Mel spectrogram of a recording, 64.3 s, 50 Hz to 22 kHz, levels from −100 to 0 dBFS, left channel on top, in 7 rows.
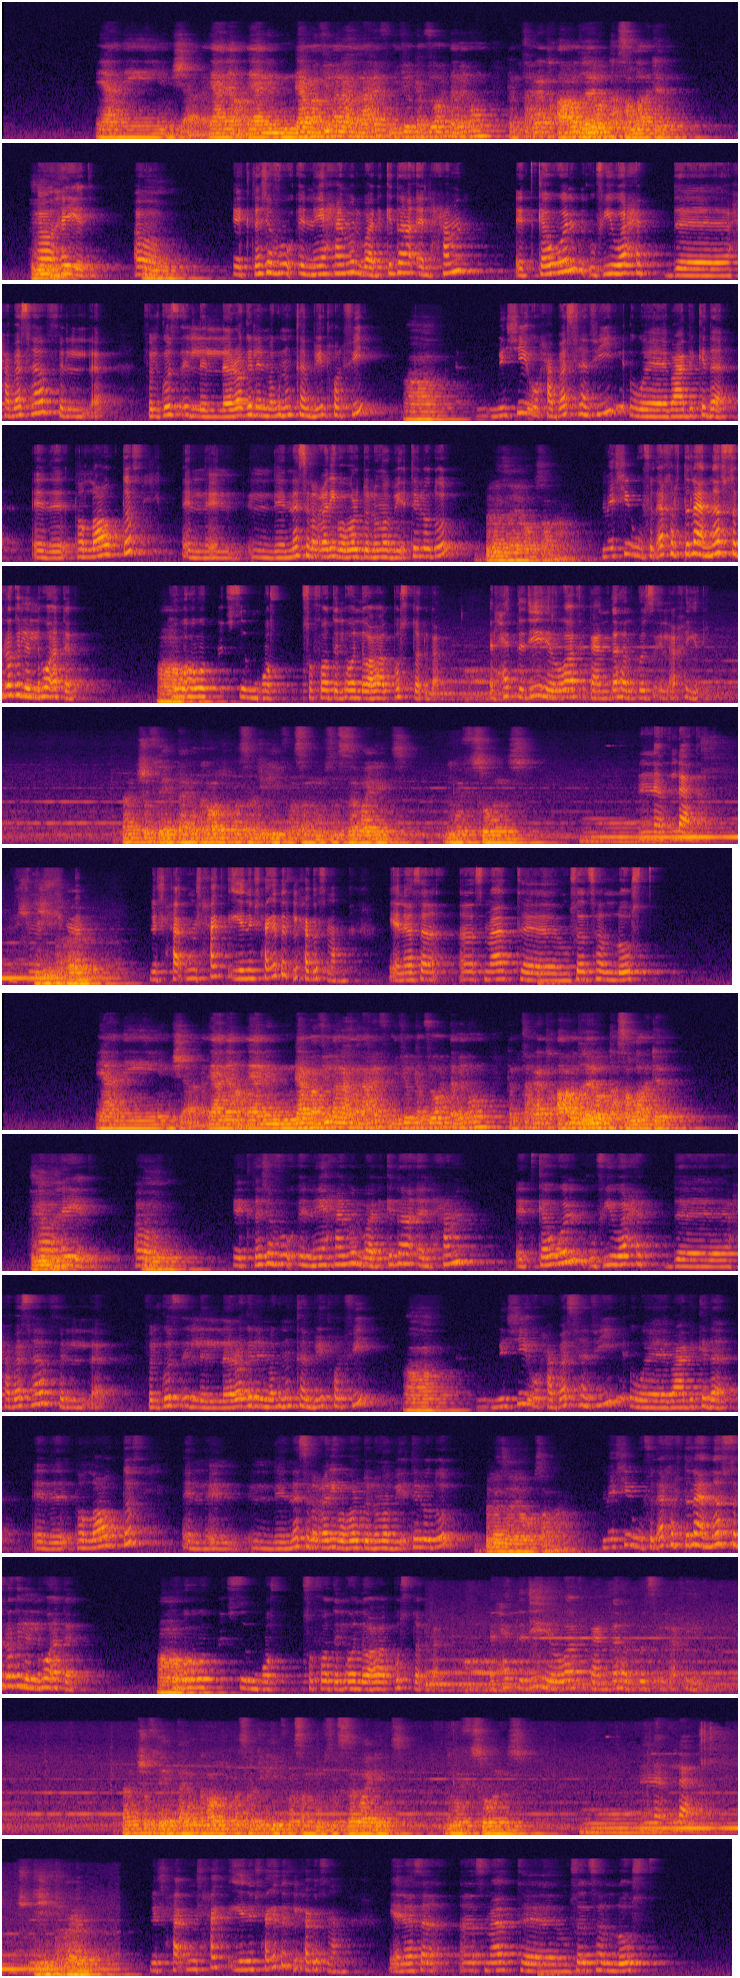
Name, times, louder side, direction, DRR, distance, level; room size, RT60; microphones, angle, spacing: voice 1, 1.2-6.0 6.3-8.3 9.5-9.9 10.9-11.3 23.4-23.8 33.6-34.6 38.7-39.0 47.5-51.0 51.5-52.5 55.4-56.3, equal, 15° right, -9 dB, 1.9 m, -23 dB
voice 2, 9.6-10.4 10.8-11.2 12.1-15.0 15.6-19.7 20.2-23.0 24.3-27.5 28.0-29.3 29.8-33.2 35.1-37.7 38.9-39.3 39.8-40.2 40.6-42.3 42.9-45.5 53.9-54.9 55.3-56.3 57.0-59.5 60.0-60.7 60.9-63.2, left 2 dB, 40° left, 9 dB, 0.4 m, -29 dB
sound 1, 42.1-56.7, right 1 dB, 75° right, 0.6 m, -34 dB
6.6 x 6.5 x 5.1 m, 0.98 s
head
